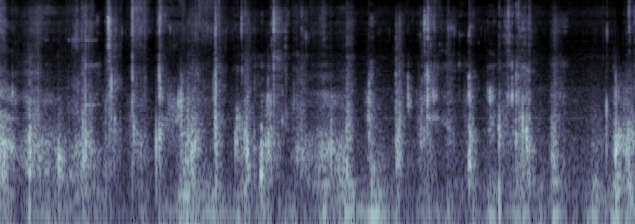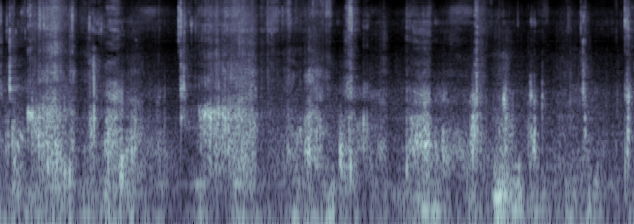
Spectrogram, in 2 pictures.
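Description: Close-up biting and chewing of a fried dough pastry dipped in a thick white dip, with many small, irregular crunching clicks.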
